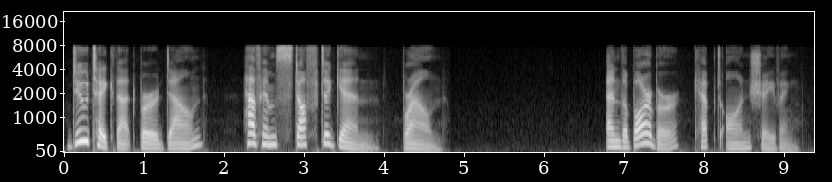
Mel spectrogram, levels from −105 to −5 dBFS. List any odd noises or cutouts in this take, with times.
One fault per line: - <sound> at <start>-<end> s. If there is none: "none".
none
